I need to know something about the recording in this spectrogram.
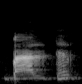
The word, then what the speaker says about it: Walter: analizar a un autor que empieza con w que se pronuncia como de labio dental porque es alemán entonces llama valters o sea como si fueran walter válter y rápido muy fácil benjamín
